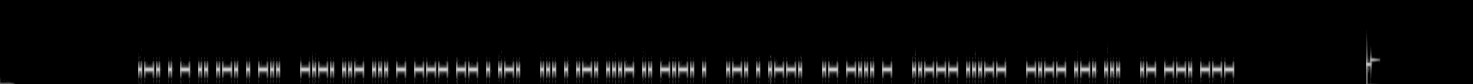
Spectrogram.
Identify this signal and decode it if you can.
Morse code, heard as a keyed tone, about 37 wpm, 700 Hz. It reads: RETIRED CUSTOMER SERVICE REP ABT 23 YRS AGO
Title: K1USN SST QSO Practice 40wpm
